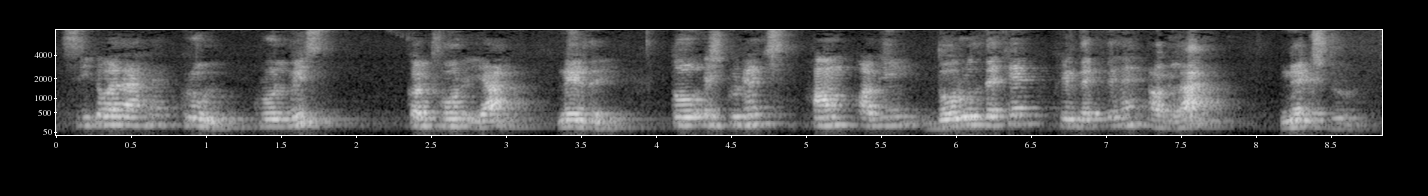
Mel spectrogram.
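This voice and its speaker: A man's voice: high-pitched, moderate pace. Echoey, distant male teacher drilling rules. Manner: repetitive question-and-answer drilling. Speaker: English pronunciation teacher. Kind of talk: classroom lesson, explaining rules to students.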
